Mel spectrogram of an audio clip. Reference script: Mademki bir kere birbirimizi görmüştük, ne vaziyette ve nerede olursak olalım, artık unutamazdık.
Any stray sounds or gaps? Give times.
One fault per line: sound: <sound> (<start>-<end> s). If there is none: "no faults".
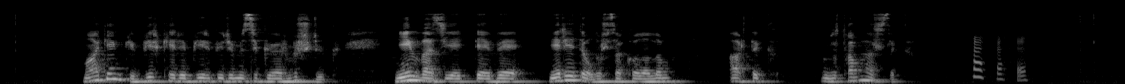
sound: laugh (9.7-10.3 s)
